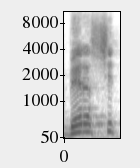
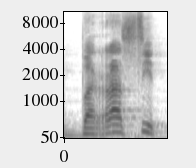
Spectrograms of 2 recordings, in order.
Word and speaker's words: Bereshit: Misalnya, dia menyebut bukan Bereshit tapi Barasit.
